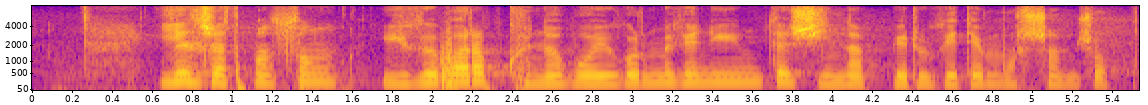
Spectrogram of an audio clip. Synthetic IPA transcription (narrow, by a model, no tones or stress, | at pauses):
je̞lʒɑt̪qɑnsoɴʏjɡʲe̞bɑɾəp̚kʲʰʏnɪbo̞jəkʲʰɵɾme̞ɡʲe̞nʏjɪmd̪ɪʒijnɑp̚be̞ɾuɡʲe̞d̪e̞mʊɾʃɑmʒo̞q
